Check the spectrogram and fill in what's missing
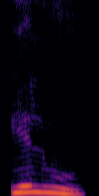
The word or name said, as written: ಎಲುವು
